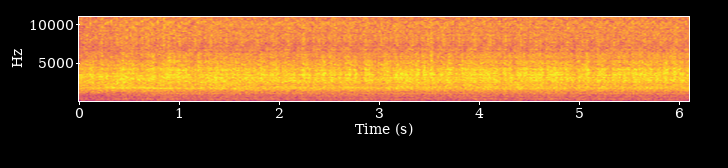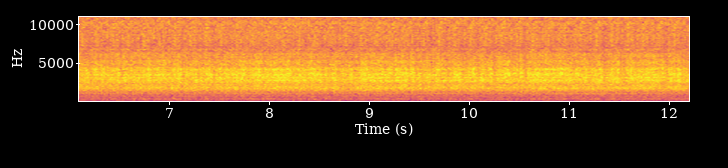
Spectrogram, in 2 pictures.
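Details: Late 1999 Ford F350, 7.3L Powerstroke diesel: loud steady idle with constant metallic clatter-rattle, no speed change, more pronounced under the truck; owner wonders flexplate or engine, source not found.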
